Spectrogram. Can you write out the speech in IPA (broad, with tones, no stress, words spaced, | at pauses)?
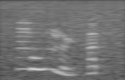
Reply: ŋo˥wn̪ɵ˨˩ɥ hɐ˧t̚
